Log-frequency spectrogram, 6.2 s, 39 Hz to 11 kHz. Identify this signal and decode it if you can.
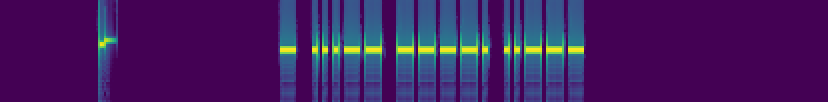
Morse code, heard as a keyed tone, about 30 wpm, 700 Hz. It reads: T392
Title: Numbers - Contest Style - 4-Digit 30wpm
